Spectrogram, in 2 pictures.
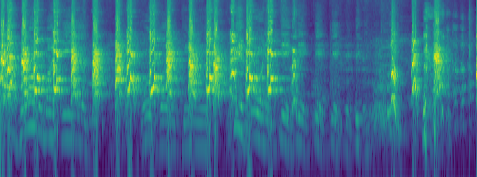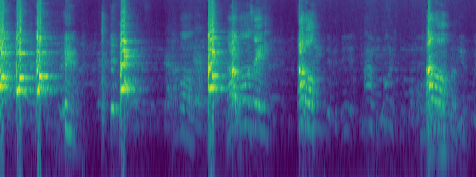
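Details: Husband-and-wife poodles Jayme, the larger, and Lendonn, the smaller: a rapid volley of barks for about six seconds, then sparser, softer yips and single barks with gaps between.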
